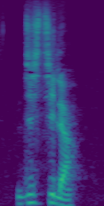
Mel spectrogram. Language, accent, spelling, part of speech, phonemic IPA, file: French, France, distillat, noun, /dis.ti.la/, LL-Q150 (fra)-distillat.wav
- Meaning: distillate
